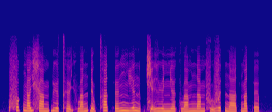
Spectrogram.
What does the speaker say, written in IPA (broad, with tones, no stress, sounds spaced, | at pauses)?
f ɔ˦˥ k̚ ŋ a˨˦ j x a˨˩ m ɓ ɨ˧ ə̯ t̪ʰ ə̰ː˧˨ j h w a˨˦ n ɗ ə̰˧˨ w t̪ʰ a˦˥ t̚ ʔ əː˨˦ ŋ ɲ i˨˦ ə̯ n ə˨˩ p̚ t͡ɕ ɛ̰˧˨ ɣ ɨ˧ ə̯ ɲ əː˧ k w a˨˦ m n a˧ m f ṵ˧˨ v ə˦˥ t̚ n aː˨˩ t̚ m a˦˥ t̚ ʔ ə˨˩ p̚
